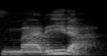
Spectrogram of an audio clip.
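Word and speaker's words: Mérida: i'm going to um merida i'm going to say it the english way but it's marita mexico and but it's spelled morita it does not get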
